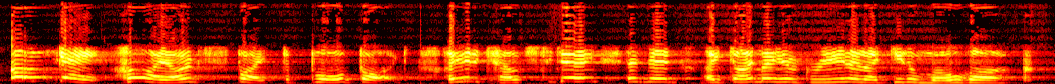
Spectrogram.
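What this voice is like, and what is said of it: Child voicing a bulldog character. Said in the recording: “do a voice of one of the dogs in the story”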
